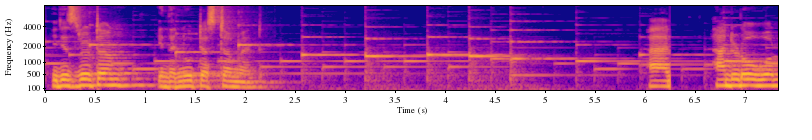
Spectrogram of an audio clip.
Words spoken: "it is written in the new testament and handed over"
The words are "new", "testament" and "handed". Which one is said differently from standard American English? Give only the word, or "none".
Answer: none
